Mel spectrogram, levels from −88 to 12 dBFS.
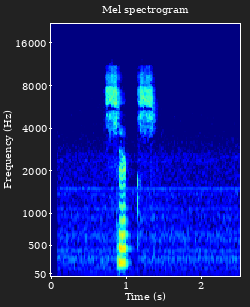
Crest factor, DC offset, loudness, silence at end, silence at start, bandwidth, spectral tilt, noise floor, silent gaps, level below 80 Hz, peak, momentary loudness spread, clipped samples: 24 dB; under 0.1%; -30 LUFS; 1.15 s; 0.75 s; 11.5 kHz; -3 dB/octave; -61 dBFS; none; -80 dBFS; -10 dBFS; 13 LU; under 0.1%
